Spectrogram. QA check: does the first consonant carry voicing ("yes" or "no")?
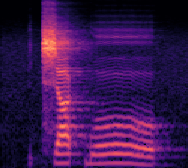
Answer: no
